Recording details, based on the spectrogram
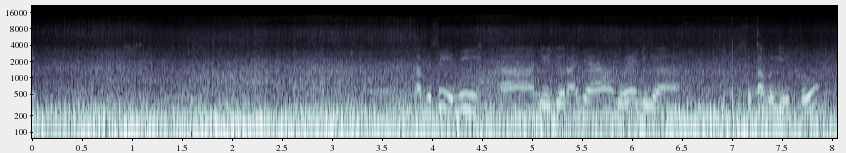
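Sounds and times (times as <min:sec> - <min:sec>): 
car engine running with a low rumble: 0:00.0 - 0:08.0
speech: 0:03.9 - 0:08.0.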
